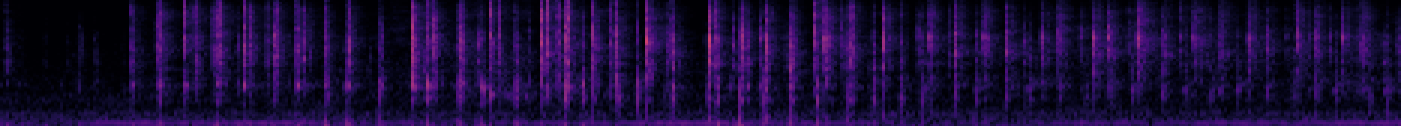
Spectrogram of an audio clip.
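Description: A hollow black plastic gamepad, held in both hands and moved toward the camera, is clicked on its buttons and triggers while fingertips tap its shell. After a quiet half second, a rapid, uneven stream of sharp, bright plastic clicks and taps follows, each dry and short with no ring.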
